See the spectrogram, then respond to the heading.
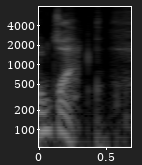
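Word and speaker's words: Jack3d: So Jack 3D, just to give people a preface, Jack 3D is, it's spelled Jack, like the name Jack, J-A-C-K, 3D, so jacked.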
